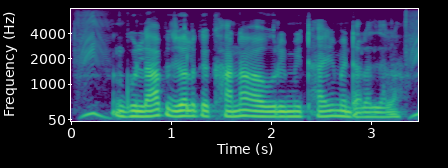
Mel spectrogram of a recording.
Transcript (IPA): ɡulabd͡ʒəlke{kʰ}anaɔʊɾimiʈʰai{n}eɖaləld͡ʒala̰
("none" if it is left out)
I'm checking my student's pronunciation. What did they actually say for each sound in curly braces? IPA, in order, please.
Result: kʰ, m

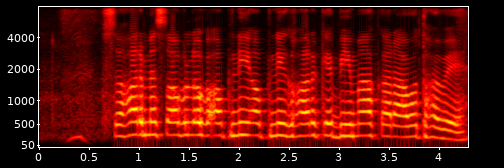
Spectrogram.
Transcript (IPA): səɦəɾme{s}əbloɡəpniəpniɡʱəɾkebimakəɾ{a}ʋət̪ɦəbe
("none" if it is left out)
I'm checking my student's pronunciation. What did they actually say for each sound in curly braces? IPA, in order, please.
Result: s, a

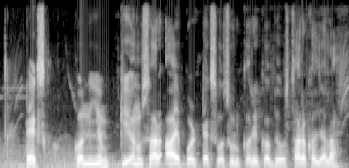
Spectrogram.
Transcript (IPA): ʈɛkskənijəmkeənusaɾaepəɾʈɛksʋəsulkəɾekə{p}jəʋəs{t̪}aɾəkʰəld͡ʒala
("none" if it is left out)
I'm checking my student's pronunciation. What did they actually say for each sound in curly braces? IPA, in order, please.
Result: b, t̪ʰ

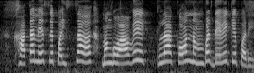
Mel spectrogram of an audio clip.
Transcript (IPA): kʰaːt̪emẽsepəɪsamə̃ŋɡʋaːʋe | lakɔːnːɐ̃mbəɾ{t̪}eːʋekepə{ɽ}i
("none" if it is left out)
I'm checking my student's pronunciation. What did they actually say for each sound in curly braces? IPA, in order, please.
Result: d̪, ɾ

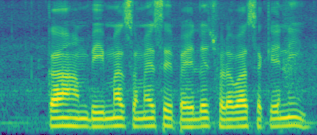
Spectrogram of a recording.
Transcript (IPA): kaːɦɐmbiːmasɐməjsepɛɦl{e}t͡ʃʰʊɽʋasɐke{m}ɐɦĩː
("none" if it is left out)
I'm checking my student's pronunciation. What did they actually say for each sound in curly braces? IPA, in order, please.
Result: e, n

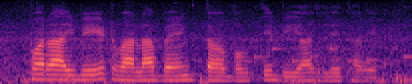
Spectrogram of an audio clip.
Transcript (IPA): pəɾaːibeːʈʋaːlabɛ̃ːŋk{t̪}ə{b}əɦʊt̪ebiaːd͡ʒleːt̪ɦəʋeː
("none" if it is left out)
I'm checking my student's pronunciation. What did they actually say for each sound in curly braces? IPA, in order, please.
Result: t̪, b

